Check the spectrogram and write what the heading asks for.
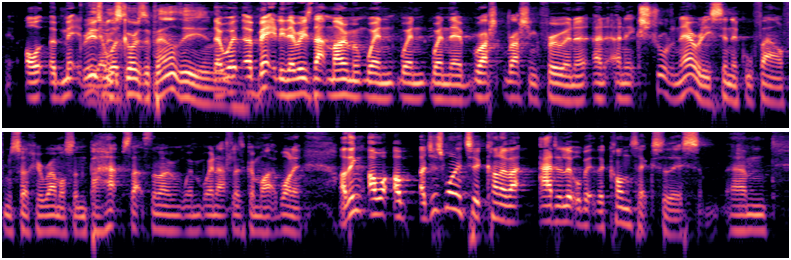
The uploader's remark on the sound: La Liga Live At The Sugar Club, Dublin. On the night, we opened up the floor to questions tweeted to us from members of the audience. This was organised by Con Artist promotions, who have put on some truly fantastic live football talks across Ireland.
